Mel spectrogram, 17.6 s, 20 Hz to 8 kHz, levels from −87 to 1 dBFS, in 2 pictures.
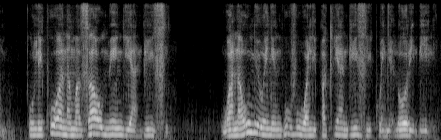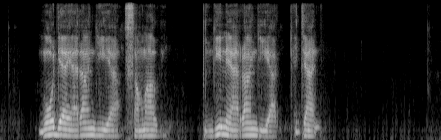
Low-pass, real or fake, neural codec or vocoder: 7.2 kHz; fake; codec, 16 kHz, 4.8 kbps, FACodec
